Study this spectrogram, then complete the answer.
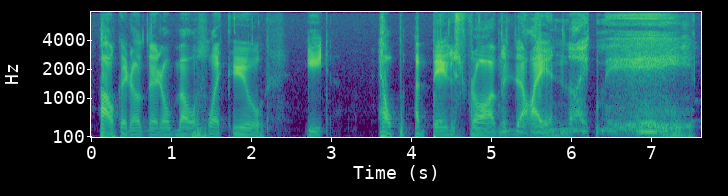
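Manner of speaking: a big lion belittling the mouse, trailing off breathily; scoffing lion. Acted. Lion mocks little mouse.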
